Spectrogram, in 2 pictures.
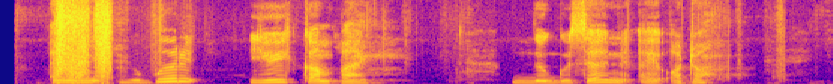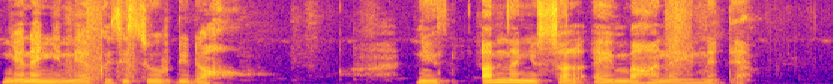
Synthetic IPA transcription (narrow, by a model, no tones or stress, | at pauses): ajiɲijubəɾi | joikampaɲ | doɡusanḭʔa̰jḭʔo̰to | ɲenaɲinːekəsisuɾdidox | ni | amnaɲuso̰la̰jḭmbaxanajunete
